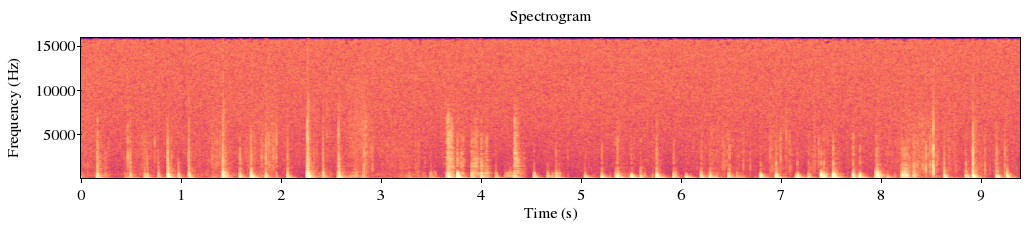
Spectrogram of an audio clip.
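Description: Fingertips tap rapidly and unevenly on the body section of a hollow guitar hard case covered in black leatherette and stickers. The taps land as short, dry, hollow knocks with a low resonant body and almost no ring or high-end brightness.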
